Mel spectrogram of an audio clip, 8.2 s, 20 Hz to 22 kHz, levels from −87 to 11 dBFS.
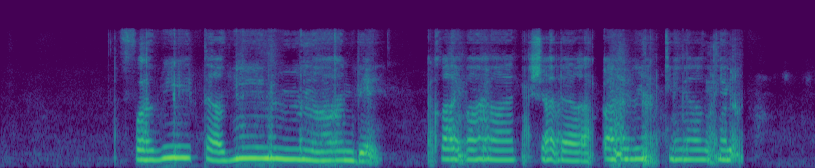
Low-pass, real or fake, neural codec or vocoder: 10.8 kHz; fake; codec, 24 kHz, 1 kbps, SNAC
